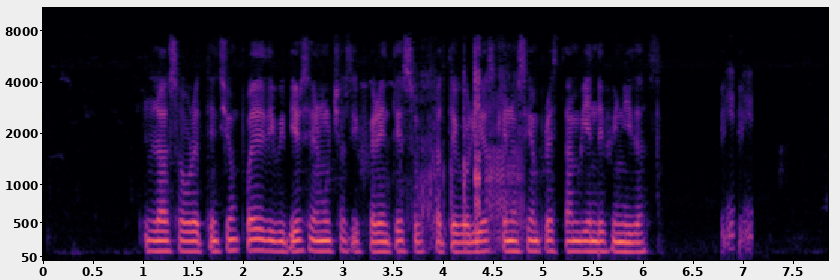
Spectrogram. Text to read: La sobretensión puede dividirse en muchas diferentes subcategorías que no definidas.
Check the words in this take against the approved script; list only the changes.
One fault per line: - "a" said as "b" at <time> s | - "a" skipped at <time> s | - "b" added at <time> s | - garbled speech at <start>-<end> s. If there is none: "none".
- "siempre están bien" added at 4.8 s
